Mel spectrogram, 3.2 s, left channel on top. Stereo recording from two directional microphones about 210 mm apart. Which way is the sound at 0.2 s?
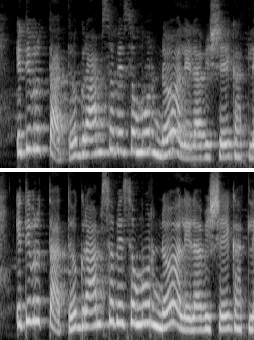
40° right (ahead or behind).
